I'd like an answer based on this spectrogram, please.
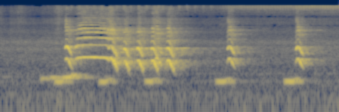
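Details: Singing monkeys at Little Rock Zoo: steady low hooting notes give way to a run of high, harmonic whoops that swoop downward in quick succession, followed by two short separate low-to-high calls, with laughter nearby.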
